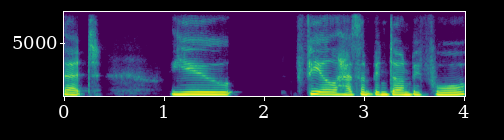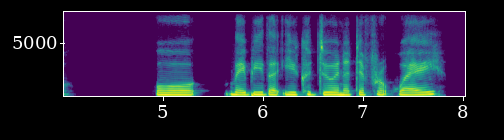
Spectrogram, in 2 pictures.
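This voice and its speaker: A woman with a southern English accent speaks very slowly at a fairly high pitch, her tone dark and mellow, in a very clean recording with a silent background and a dry, close sound with no echo. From England, Suffolk. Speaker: sleep podcast creator. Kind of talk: interview. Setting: live stream. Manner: well paced.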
